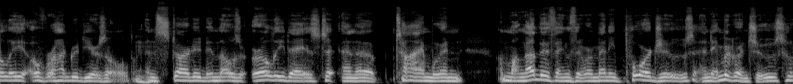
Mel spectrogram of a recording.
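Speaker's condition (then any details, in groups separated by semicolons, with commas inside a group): No condition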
